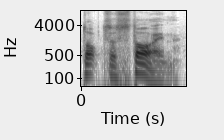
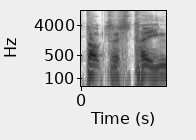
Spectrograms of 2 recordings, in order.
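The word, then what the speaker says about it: Dr. Stein: does to a degree when i see it written out it looks to me like it should be pronounced dr stein um but let's face it halloween or german they know their language are downside better than me so if they say it's doctor's team then then you know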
